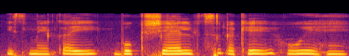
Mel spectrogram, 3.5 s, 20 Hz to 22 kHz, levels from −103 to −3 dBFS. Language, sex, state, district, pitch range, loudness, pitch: Hindi, female, Madhya Pradesh, Bhopal, 205-215 Hz, -16 LUFS, 210 Hz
